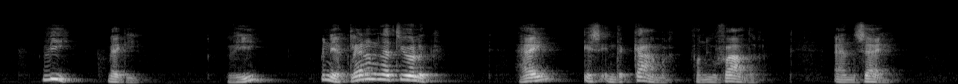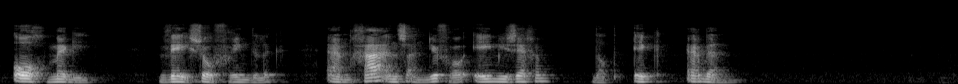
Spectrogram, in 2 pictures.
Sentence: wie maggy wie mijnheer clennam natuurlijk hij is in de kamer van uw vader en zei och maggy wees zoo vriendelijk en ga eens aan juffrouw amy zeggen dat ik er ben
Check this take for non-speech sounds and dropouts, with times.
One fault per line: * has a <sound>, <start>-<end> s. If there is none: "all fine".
all fine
